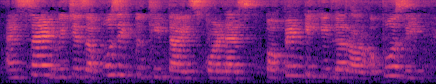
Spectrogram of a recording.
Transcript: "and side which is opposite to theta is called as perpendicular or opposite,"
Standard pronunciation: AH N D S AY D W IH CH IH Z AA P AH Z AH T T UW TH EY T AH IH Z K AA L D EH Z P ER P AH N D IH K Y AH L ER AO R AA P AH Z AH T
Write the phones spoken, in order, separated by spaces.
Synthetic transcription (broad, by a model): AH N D S AY D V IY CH IH Z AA P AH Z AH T T UW T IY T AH IH Z K AA L D EH Z P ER P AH N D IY K Y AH L ER AO R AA P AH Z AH T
